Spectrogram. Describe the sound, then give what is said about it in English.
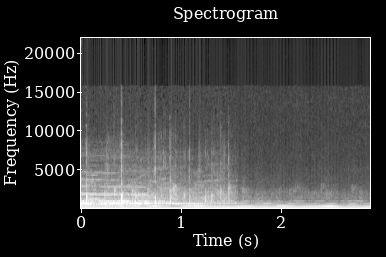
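A church audience claps and applauds, fairly faint, over sustained organ-like tones, welcoming a preacher; it fades out after about a second and a half, leaving the held tones. “If you're clapping, put your hands together even more for the Lord.”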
